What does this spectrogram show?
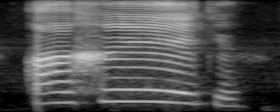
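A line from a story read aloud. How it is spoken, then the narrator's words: Exclamation. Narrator (Russian): воскликнул Ракушка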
